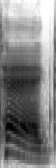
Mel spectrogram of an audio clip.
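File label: "tagged", female voice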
